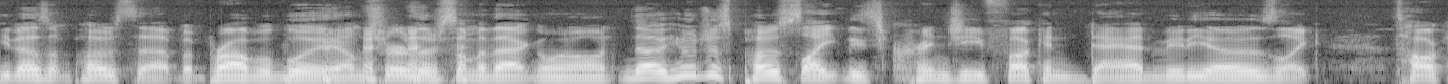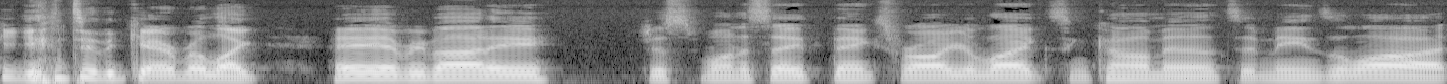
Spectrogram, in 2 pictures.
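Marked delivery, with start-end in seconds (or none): 8.9-14.5 empty, lifeless, vacant, flat monotone drone. Imitating a guy talking into the camera in his videos, monotone voice. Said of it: "monotone voice".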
